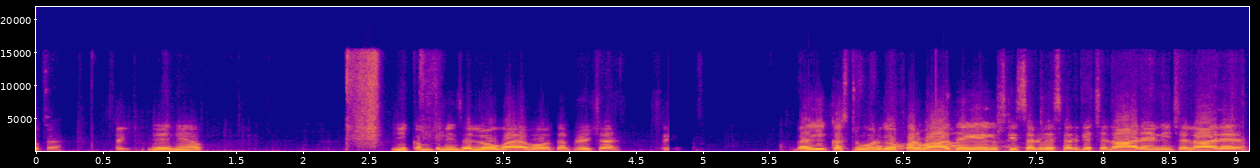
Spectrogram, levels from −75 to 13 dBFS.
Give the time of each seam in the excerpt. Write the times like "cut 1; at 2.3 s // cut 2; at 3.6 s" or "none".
cut 1; at 4.7 s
